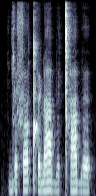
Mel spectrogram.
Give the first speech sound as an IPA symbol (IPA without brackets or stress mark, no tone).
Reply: ɡ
